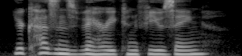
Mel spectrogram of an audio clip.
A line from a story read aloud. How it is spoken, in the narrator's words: she sighed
